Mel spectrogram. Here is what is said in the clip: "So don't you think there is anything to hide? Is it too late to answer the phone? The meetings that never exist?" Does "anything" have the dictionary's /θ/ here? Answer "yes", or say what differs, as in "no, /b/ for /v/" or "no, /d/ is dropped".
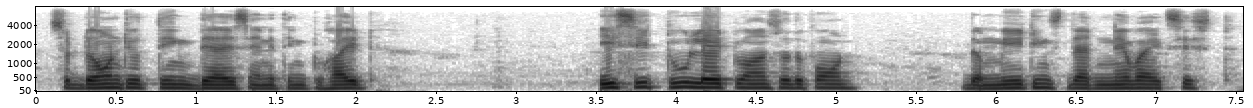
no, /t/ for /θ/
